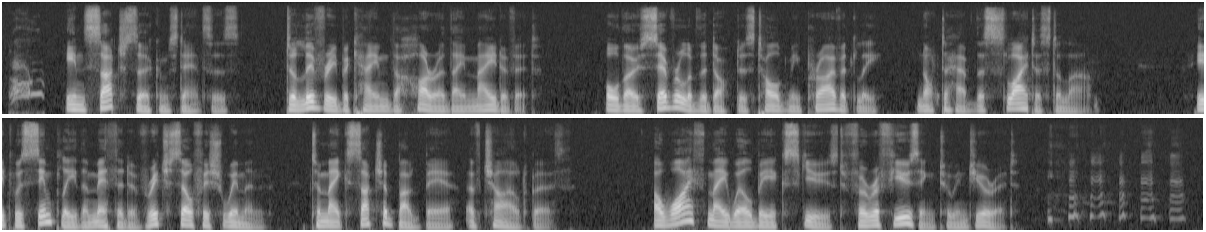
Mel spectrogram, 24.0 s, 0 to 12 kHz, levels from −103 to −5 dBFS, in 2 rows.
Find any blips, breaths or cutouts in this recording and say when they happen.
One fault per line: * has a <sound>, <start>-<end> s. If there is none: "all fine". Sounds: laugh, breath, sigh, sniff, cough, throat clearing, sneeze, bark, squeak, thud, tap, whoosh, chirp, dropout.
* has a bark, 0.1-0.4 s
* has a laugh, 22.4-23.9 s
